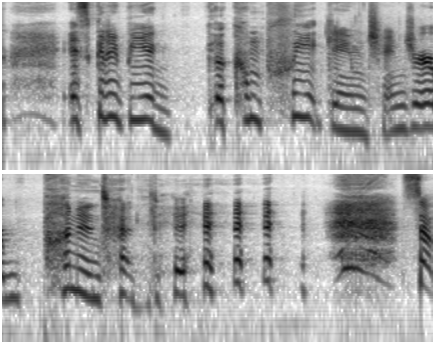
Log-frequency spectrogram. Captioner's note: laughs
